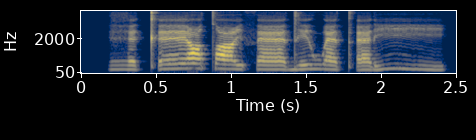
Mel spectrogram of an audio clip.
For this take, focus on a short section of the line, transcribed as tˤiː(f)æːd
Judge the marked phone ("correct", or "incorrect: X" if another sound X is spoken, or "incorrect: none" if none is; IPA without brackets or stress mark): incorrect: θ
